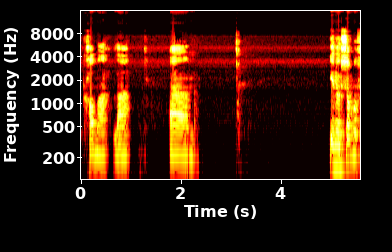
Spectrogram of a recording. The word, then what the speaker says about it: Kamala: uh comma takes charge apparently it's pronounced comma like comma La um you know some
